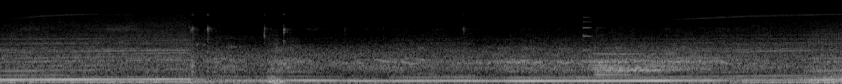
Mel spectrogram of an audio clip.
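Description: Race cars in Gran Turismo 7 hold a steady, loud engine drone on the track, with sustained high revs and a few brief pitch shifts as gears change and the pack presses on.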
